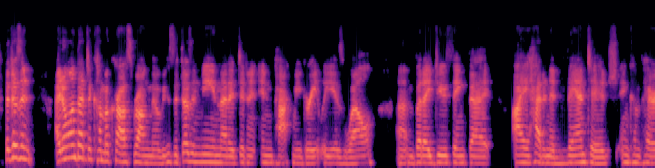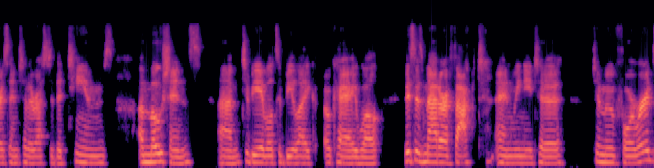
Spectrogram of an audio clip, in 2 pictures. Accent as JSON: {"language": "English", "region": "New York", "country": "United States", "moved": "as an adult", "said": "I am originally from New York"}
